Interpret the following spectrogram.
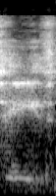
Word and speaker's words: Teth: Secret of all spiritual activities, the name of the path of wisdom, corresponding to Teth, pronounced Taith, transcribed as T, the number 9, meaning serpent.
